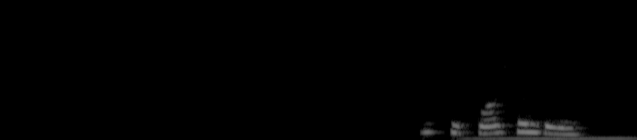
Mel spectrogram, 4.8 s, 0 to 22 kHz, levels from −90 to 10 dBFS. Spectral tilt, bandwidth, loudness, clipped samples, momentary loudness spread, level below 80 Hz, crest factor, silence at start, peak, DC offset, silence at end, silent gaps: -10.5 dB/octave; 7.4 kHz; -51 LUFS; under 0.1%; 17 LU; -70 dBFS; 20 dB; 3.15 s; -36 dBFS; under 0.1%; 0 s; 3.33-3.38 s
